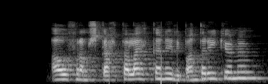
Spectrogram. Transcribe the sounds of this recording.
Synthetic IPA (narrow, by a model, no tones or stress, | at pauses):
aːwfɾamskaht̪alajhkanːɪɾipant̪aɾiːcʏnʏm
